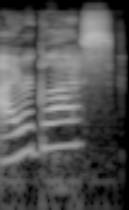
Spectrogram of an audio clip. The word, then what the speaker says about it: Ira Glass: I loved by and I think I pronounce his name wrong eye ear a glass Ira Glass yeah and it's about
